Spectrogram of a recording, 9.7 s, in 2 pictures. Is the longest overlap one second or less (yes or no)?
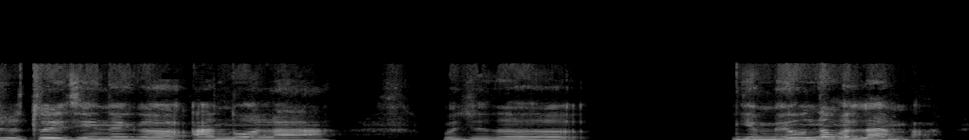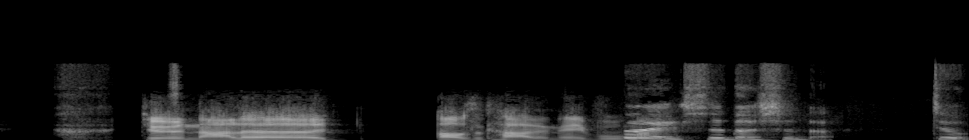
yes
